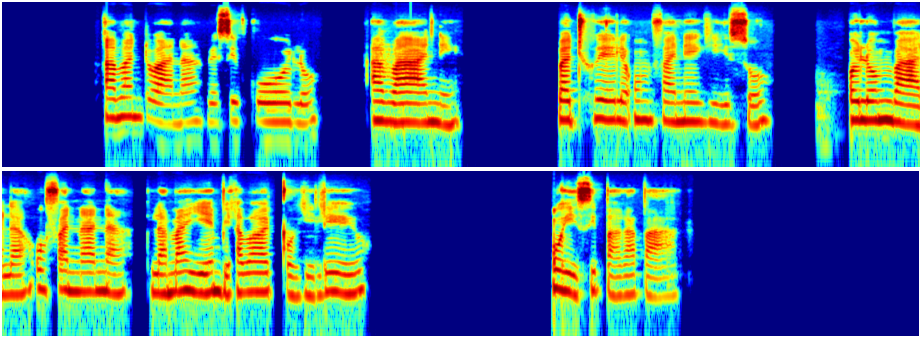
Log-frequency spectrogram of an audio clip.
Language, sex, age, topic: North Ndebele, female, 25-35, education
